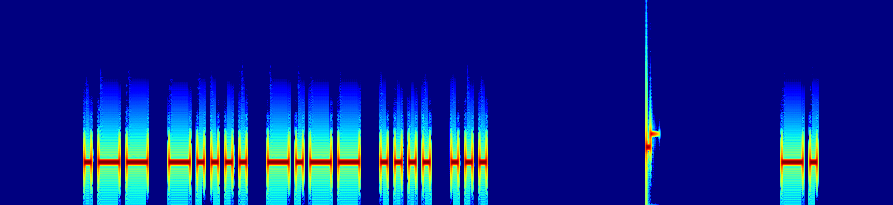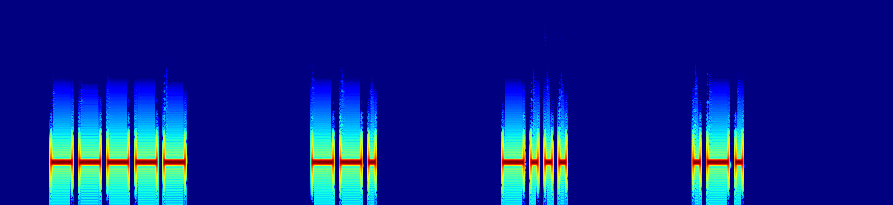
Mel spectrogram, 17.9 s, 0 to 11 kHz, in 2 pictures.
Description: Morse code, heard as a keyed tone, about 17 wpm, spaced as for 9 wpm, 700 Hz. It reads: W6YHS N0GBR
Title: USA Call Signs - 5 Characters - 6x Character Spacing - 17wpm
